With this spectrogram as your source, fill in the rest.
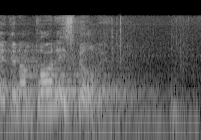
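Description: A man speaks calmly close by in an echoing hall.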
